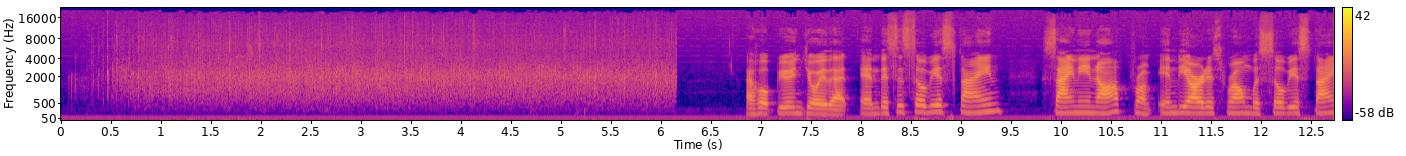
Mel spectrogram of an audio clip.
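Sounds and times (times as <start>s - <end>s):
recital audience applauding: 0.0s - 6.2s
speech: 6.9s - 12.7s.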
